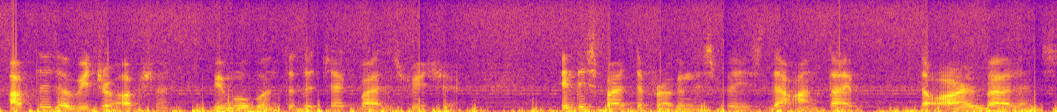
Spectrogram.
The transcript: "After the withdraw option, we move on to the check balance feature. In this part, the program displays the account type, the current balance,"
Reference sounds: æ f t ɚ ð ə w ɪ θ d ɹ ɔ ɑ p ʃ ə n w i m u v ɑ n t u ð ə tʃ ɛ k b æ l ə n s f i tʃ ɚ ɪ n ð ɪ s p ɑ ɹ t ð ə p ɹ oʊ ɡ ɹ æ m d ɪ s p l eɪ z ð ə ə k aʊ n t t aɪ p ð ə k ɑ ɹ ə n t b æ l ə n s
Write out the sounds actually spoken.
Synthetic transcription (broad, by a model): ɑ f t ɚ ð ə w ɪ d ɹ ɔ ɑ p ʃ ə n w i m u v ɑ n t u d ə tʃ ɛ k b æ l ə n s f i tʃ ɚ ɪ n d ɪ s p ɑ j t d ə f ɹ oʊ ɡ ʌ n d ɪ s p l eɪ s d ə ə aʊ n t t aɪ p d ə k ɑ ɹ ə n b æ l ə n s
